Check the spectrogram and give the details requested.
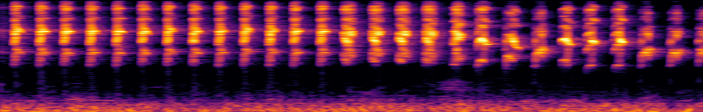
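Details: Lovebird singing: a rapid, even chain of sharp high chattering notes, about four per second, loud and clear over a quiet low hum.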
